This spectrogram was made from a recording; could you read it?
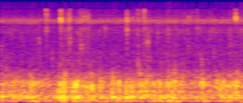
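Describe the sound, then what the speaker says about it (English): Pork cacciatore juices simmer in a pan with a steady bubbling, boiling patter that holds close and even throughout, with no talk over it. "get some of those juices all over it, because I want them to simmer."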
